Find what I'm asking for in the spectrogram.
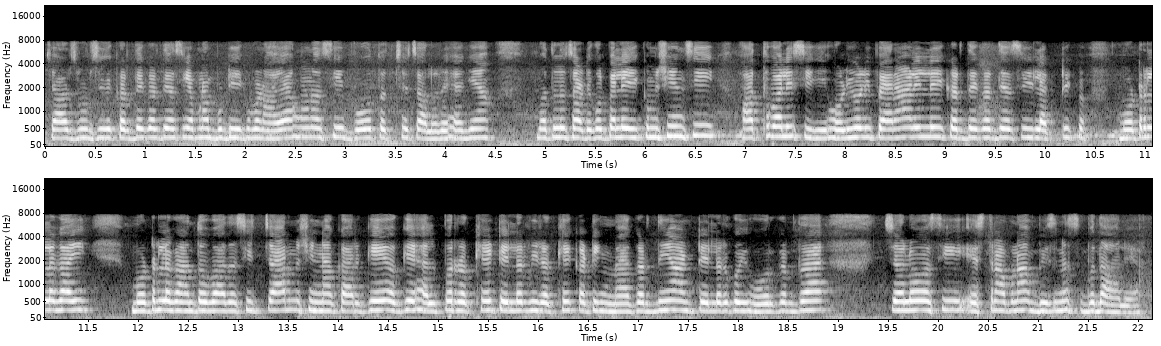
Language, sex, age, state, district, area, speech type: Punjabi, female, 60+, Punjab, Ludhiana, urban, spontaneous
